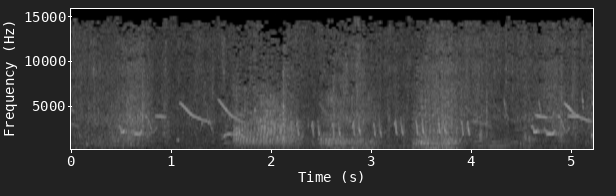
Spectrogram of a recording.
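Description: Wild animal sounds: short descending whistled calls about a second in and again near the end, with rough, breathy animal noises in the middle.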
